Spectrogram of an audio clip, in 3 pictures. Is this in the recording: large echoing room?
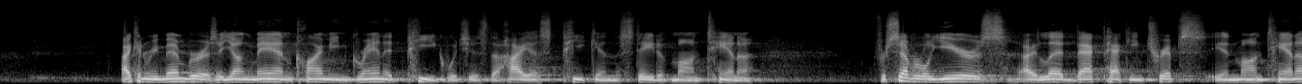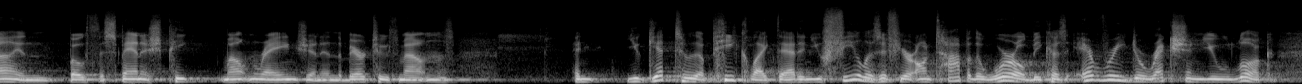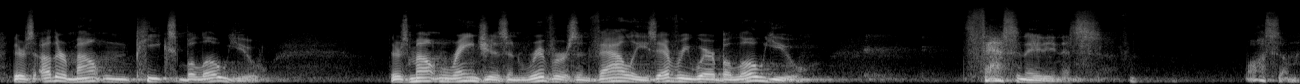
yes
